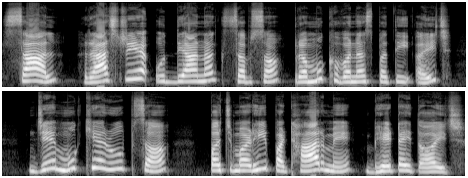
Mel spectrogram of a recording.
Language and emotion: Maithili, neutral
